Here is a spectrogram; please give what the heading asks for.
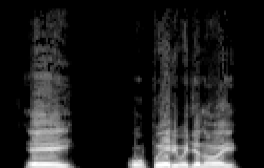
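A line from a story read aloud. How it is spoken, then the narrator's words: Loud shout. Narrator (Russian): громко крикнул я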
